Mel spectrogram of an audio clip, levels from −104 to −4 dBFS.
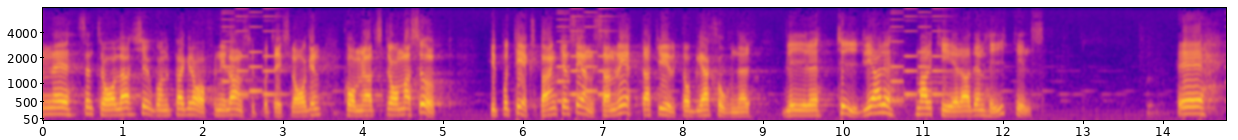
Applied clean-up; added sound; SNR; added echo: none; Ringtone; 18 dB; none.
